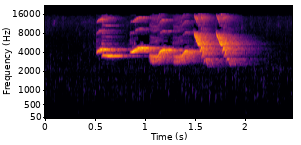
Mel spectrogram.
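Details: Captive master Double-collared Seedeater (Coleiro) sings the classic Tui Tui Zel Zel song used to tutor young birds: high clear whistles, a falling series of slurred notes, then two steep buzzy downslurs fading out.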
